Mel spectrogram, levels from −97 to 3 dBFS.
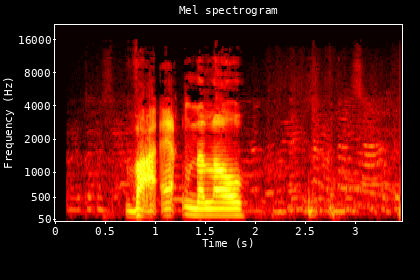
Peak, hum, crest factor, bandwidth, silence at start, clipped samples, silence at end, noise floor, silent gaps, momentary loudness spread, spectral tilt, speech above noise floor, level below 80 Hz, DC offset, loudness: -2 dBFS; none; 20 dB; 12 kHz; 0.7 s; under 0.1%; 0 s; -44 dBFS; none; 25 LU; -5.5 dB/octave; 26 dB; -68 dBFS; under 0.1%; -17 LUFS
